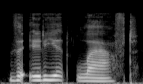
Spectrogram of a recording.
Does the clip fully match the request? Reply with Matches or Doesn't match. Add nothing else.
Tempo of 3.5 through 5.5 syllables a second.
Matches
